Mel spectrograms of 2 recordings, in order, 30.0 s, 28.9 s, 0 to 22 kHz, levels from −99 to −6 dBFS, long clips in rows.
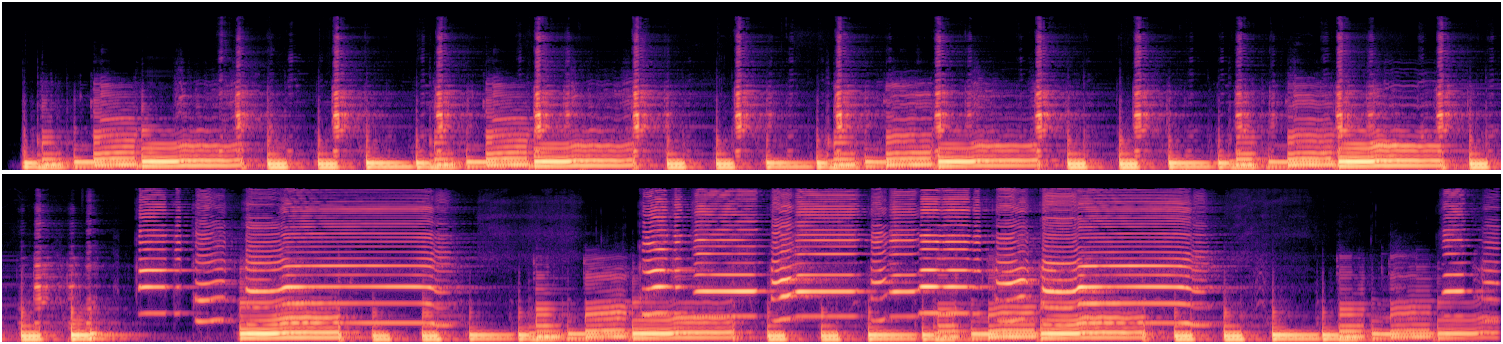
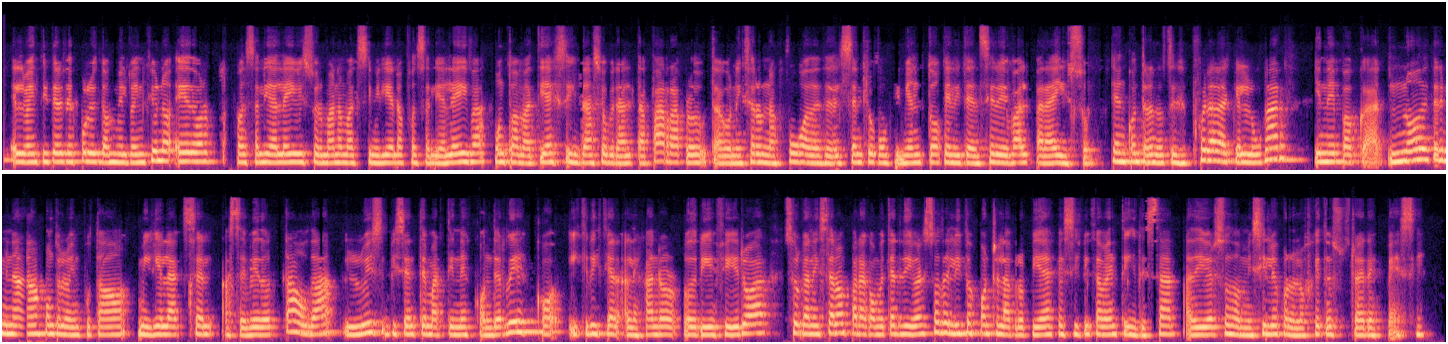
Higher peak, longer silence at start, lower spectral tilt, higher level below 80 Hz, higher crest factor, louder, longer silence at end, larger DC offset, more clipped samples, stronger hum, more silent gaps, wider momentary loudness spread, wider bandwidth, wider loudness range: about the same, -2 dBFS vs -4 dBFS; first, 0.2 s vs 0 s; about the same, -6.5 dB/octave vs -6.5 dB/octave; first, -28 dBFS vs -52 dBFS; about the same, 16 dB vs 12 dB; about the same, -18 LUFS vs -17 LUFS; second, 0 s vs 0.15 s; neither; neither; neither; neither; first, 9 LU vs 4 LU; first, 15.5 kHz vs 12.5 kHz; first, 4 LU vs 1 LU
